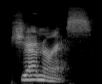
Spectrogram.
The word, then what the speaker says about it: generous: While most of the time OU has a sound of ow, when it's part of this suffix, it sounds like a short U. So this is us, generous. Notice the soft G sound of J because of the E.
